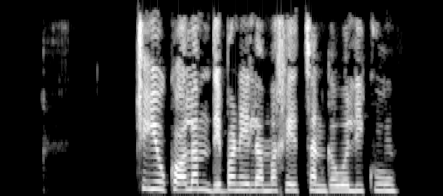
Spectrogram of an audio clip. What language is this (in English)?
Pashto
